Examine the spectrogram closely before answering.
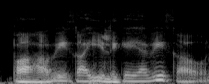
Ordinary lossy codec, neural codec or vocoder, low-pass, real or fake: none; vocoder, 44.1 kHz, 128 mel bands every 256 samples, BigVGAN v2; 14.4 kHz; fake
